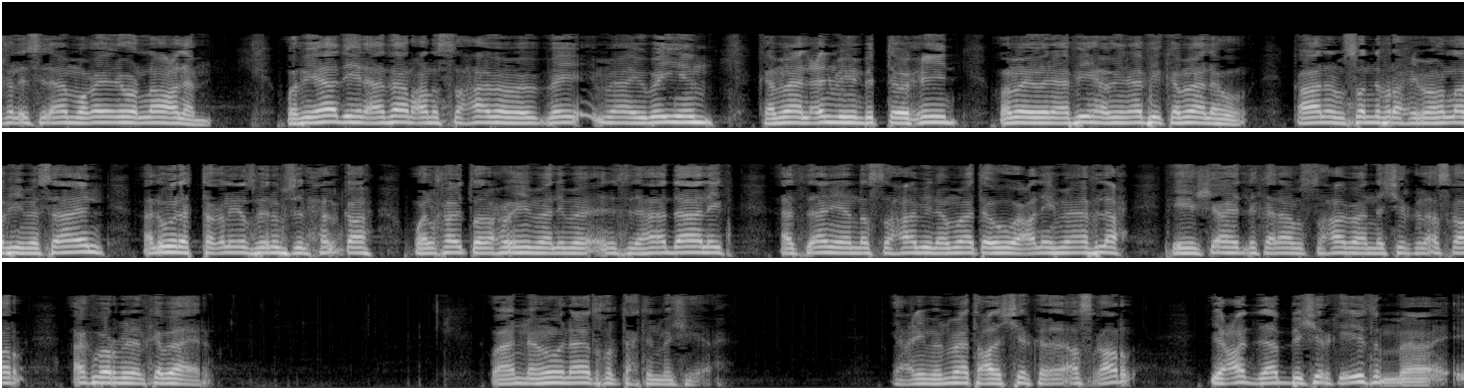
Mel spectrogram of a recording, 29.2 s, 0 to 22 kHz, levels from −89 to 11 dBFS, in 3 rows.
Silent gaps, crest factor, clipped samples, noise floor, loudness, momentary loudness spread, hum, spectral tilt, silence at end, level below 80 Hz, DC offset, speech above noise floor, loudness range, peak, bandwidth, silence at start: none; 14 dB; under 0.1%; -72 dBFS; -15 LUFS; 9 LU; none; -7.5 dB/octave; 0 s; -46 dBFS; under 0.1%; 57 dB; 7 LU; 0 dBFS; 8 kHz; 0 s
